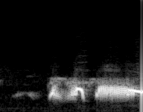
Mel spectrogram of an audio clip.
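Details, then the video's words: Spotted dove, a 'bổi' bird in 'thúc đấu' contest calling with 'thổ pha đồng' voice. A single low phrase: a rising double hoot, then a long, even, hollow coo held to the end. "Tiếng chim cu gáy thúc Đấu cực gắt giọng thổ pha đồng bổi"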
